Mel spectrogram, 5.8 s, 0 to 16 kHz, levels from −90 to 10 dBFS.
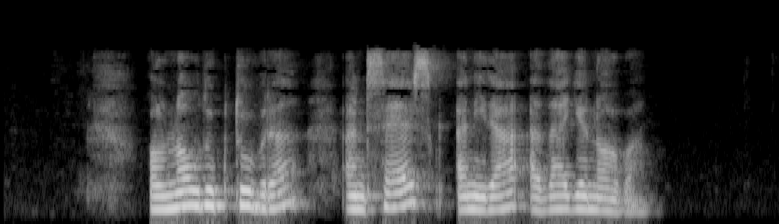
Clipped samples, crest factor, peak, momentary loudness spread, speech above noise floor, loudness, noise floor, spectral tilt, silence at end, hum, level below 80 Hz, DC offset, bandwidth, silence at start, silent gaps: under 0.1%; 16 dB; -2 dBFS; 10 LU; 61 dB; -16 LUFS; -76 dBFS; -6 dB/octave; 1 s; none; -58 dBFS; under 0.1%; 7.8 kHz; 0.8 s; none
